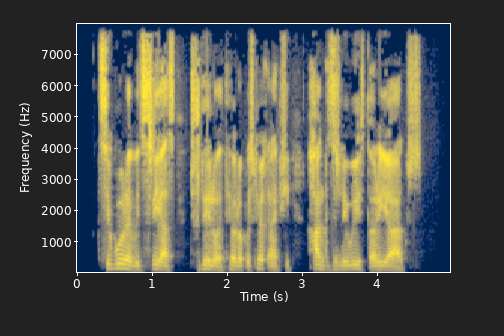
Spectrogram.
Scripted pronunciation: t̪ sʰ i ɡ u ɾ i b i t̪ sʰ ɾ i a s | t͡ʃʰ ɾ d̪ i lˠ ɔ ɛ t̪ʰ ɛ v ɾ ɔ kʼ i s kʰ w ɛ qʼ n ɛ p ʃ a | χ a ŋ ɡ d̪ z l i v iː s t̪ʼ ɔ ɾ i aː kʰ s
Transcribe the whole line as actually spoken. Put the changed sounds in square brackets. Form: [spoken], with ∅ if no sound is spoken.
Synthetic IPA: t̪ sʰ i ɡ u ɾ [ɛ] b i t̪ sʰ ɾ i a s | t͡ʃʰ ɾ d̪ i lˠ ɔ ɛ t̪ʰ ɛ v ɾ ɔ [pʼ] i s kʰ w ɛ qʼ n ɛ p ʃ [i] | χ a ŋ ɡ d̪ z l i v iː s t̪ʼ ɔ ɾ i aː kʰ s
